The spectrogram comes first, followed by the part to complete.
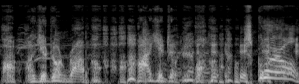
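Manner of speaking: high-pitched voice of a dog talking like a person. Speaker shows off talking like a dog, greeting Rob: talking like a dog. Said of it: "I can talk like a dog".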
